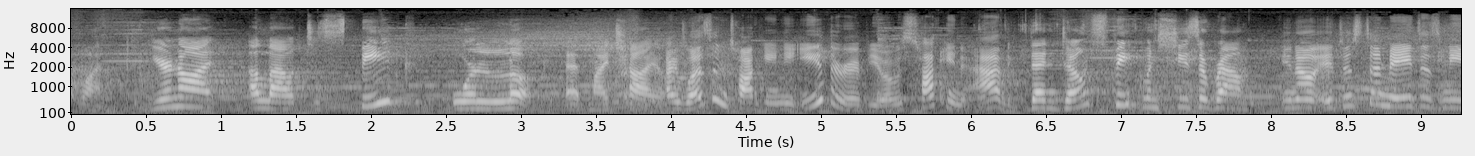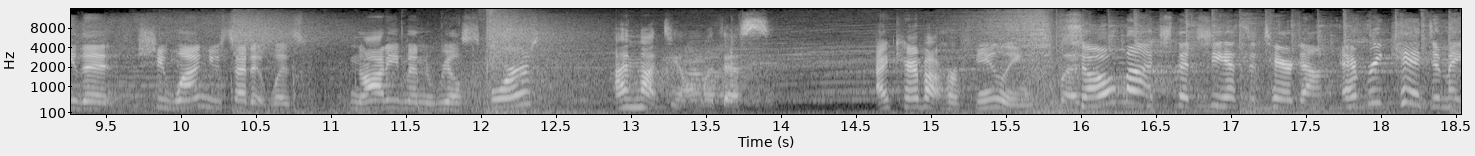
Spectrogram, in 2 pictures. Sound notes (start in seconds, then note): none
